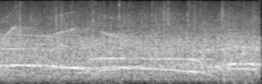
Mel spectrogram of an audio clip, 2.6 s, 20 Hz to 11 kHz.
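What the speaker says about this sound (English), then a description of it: "let's have a big round of applause for both sides, for Team Europe and, of course, Team America." A large audience at the 2014 Mosconi Cup pool event applauds both teams, producing a steady, full wash of clapping with a few whistles riding over it from start to finish.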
